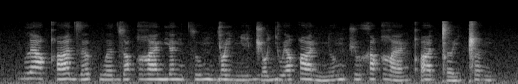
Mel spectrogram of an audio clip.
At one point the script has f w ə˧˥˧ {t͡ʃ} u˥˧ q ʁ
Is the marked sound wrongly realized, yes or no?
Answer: yes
